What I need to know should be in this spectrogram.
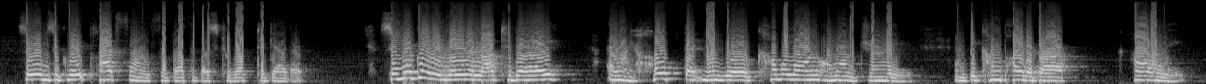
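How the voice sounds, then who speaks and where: Through noticeable background noise, a woman with an American accent speaks at a moderate pace in a medium pitch, her intonation lively and her loudness very even. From New York. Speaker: association chief executive. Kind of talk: recorded video message.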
